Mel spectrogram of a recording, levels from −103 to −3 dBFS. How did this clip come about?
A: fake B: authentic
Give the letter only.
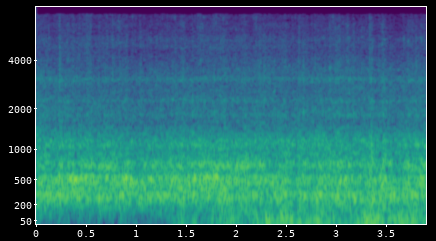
B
